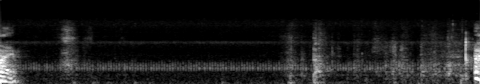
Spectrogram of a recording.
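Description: Quiet room with a faint steady hum and a thin high whine, broken by a few faint brief sounds about a second in and again just before four seconds.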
